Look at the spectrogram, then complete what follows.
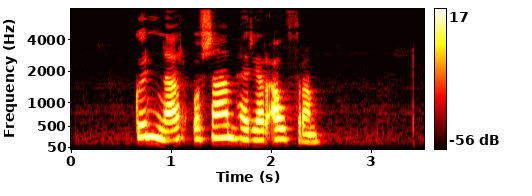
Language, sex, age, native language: Icelandic, female, 40-49, Icelandic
